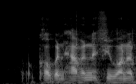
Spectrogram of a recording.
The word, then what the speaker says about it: Copenhagen: So Charlton actually bought him for £2.5 million from FC Copenhagen, or Copenhagen if you want to pronounce it correctly.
